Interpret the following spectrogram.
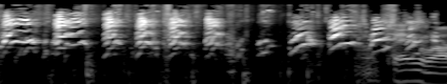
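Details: English Springer Spaniel puppies eating puppy mash, giving a rapid run of high, arching whines and yelps, several a second, with overlapping callers; a woman talks softly nearby and a steady tone rises at the end.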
